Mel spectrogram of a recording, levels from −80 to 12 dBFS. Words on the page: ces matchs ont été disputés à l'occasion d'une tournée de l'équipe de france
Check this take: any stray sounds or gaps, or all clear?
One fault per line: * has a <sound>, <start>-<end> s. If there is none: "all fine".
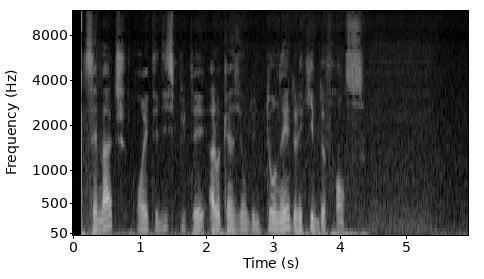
all fine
